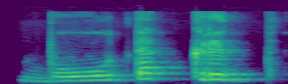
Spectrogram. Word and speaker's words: Bhutakrit: This is Kr. It's not Kru, it is Kr. Bhuta Krit.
